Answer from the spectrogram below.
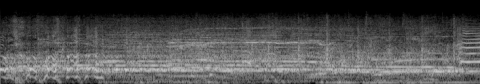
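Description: A crowd applauds and cheers loudly and steadily for about five seconds, a dense wash of clapping with whoops and shouting voices rising through it.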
